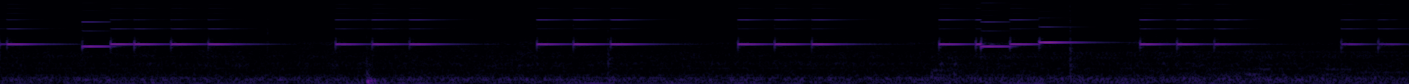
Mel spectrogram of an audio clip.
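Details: Second-hand fridge alarm sounding continuously: bright high beeps in quick clusters about once a second, never stopping, reason unknown, owner wants it switched off.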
